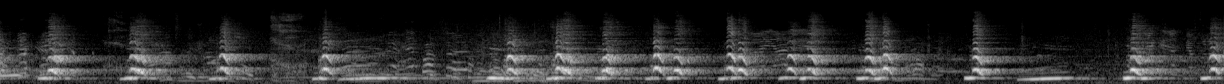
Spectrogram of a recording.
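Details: Siamangs at the Berlin Zoological Garden, in captivity, producing loud rhythmic barking calls, repeated notes with a steady low tone and bright upper bands, broken by a few longer wavering notes.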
